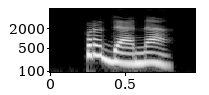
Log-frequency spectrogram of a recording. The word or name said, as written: perdana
